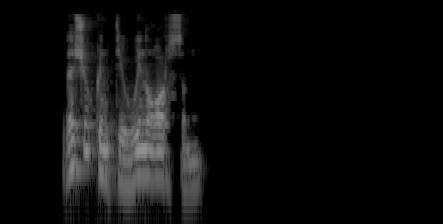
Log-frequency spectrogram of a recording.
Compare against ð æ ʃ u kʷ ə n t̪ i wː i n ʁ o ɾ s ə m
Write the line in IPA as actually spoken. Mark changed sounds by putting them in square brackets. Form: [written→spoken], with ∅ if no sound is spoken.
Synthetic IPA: ð æ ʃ u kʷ ə n t̪ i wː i n ʁ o ɾ s ə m

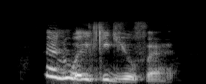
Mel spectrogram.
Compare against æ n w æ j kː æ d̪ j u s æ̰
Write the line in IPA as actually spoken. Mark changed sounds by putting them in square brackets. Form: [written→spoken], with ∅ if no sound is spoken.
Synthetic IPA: æ n w æ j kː [æ→i] d̪ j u [s→f] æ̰

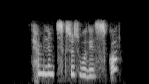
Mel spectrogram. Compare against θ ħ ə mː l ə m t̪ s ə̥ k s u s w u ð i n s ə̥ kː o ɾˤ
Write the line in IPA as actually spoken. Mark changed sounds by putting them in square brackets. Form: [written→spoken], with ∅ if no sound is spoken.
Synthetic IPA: θ ħ ə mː l ə m t̪ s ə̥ k s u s w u ð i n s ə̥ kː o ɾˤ

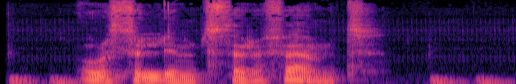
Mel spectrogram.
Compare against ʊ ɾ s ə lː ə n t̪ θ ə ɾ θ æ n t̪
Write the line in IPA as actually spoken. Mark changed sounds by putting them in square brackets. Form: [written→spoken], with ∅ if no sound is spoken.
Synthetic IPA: ʊ ɾ [s→θ] ə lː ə [n→m] t̪ θ ə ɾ [θ→f] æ [n→m] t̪

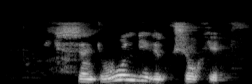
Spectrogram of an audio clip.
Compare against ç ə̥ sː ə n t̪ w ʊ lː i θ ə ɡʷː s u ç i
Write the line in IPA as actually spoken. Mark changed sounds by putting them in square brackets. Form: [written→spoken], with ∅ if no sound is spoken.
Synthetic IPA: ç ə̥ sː ə n t̪ w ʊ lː i [θ→ð] ə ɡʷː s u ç i

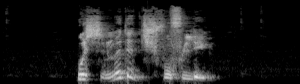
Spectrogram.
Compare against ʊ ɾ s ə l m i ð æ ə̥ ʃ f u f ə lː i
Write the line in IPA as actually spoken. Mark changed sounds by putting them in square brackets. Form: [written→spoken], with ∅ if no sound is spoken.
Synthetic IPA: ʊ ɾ s ə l m [i→æ] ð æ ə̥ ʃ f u f ə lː i

